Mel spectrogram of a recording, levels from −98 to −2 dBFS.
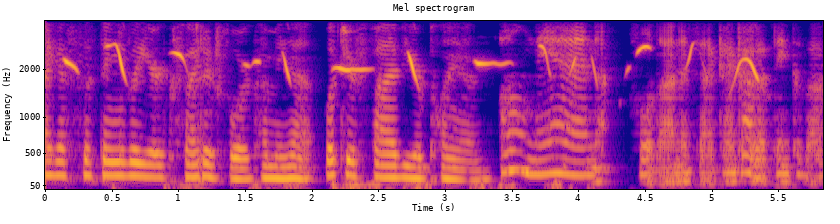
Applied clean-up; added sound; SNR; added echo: classical method WPE with log-MMSE.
